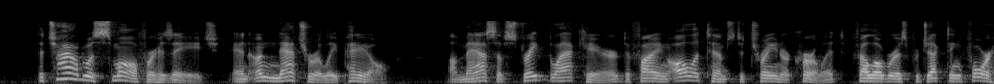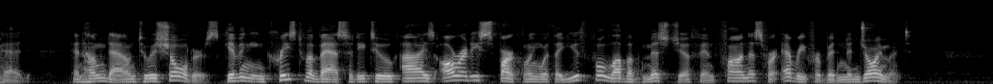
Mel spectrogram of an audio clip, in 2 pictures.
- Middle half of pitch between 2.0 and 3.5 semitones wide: No, average, 5.2 semitones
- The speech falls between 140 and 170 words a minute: Yes, average, 165 wpm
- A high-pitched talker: No, medium, 140 Hz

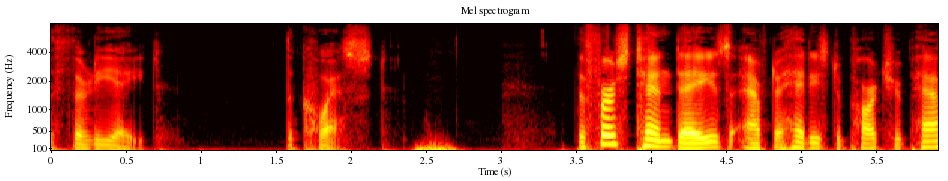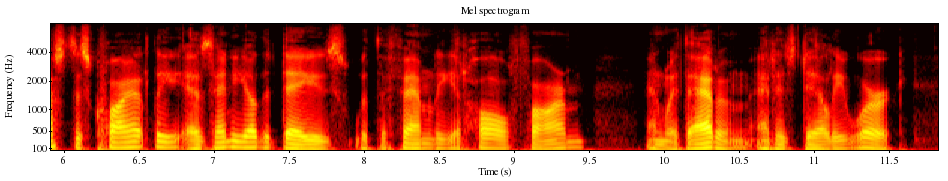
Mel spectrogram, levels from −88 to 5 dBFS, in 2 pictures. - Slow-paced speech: No, average, 160 wpm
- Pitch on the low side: Yes, low, 110 Hz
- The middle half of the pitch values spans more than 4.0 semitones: Yes, average, 4.4 semitones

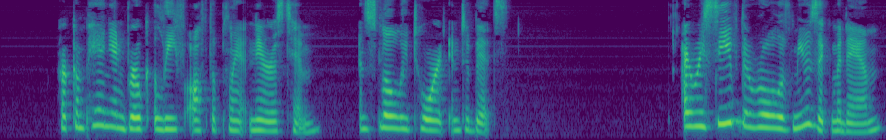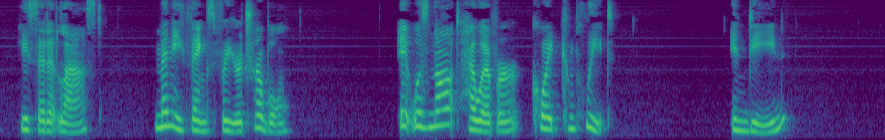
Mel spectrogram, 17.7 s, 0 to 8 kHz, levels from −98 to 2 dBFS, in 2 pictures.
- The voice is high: Yes, high, 235 Hz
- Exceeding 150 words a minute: No, average, 140 wpm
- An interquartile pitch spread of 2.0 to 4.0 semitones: No, average, 4.7 semitones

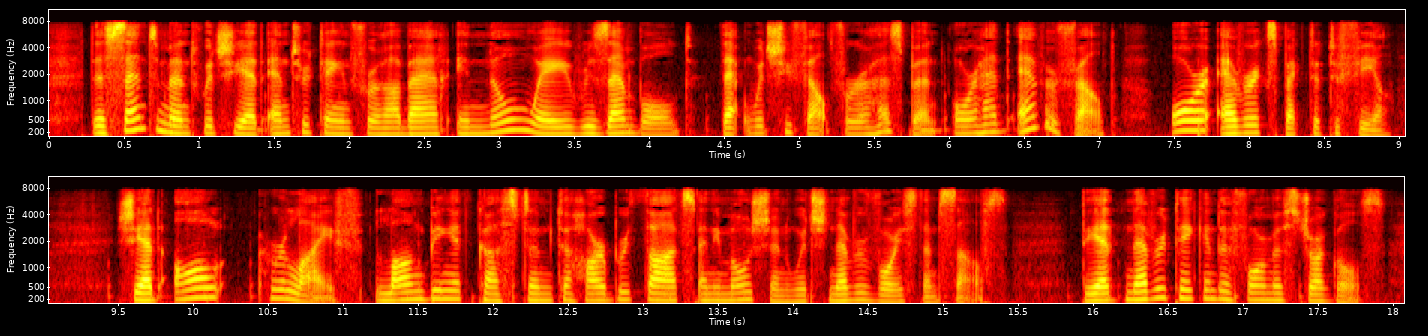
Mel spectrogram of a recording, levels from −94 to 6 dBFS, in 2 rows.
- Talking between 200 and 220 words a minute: No, average, 175 wpm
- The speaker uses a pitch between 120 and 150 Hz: No, medium, 170 Hz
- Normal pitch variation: Yes, average, 3.0 semitones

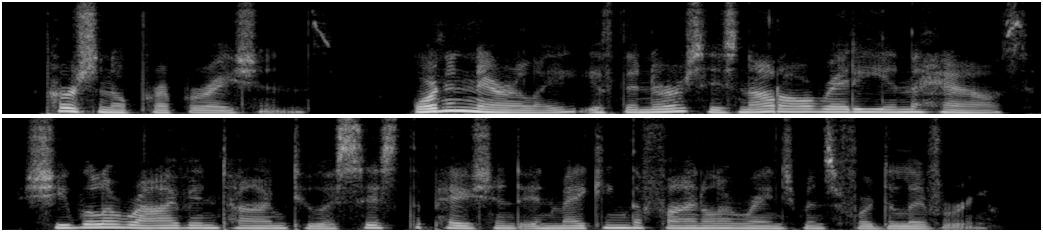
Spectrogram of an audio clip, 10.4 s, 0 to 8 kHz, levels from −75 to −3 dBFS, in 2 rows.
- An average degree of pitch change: Yes, average, 3.3 semitones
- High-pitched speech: No, medium, 165 Hz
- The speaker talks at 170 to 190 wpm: No, average, 160 wpm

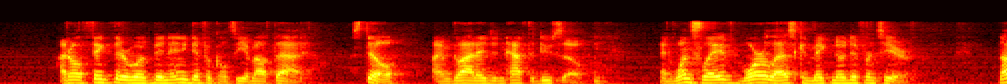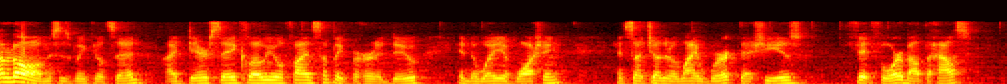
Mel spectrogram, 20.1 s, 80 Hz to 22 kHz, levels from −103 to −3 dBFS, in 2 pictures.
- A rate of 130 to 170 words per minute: No, average, 200 wpm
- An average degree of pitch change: Yes, average, 3.4 semitones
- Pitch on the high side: No, low, 130 Hz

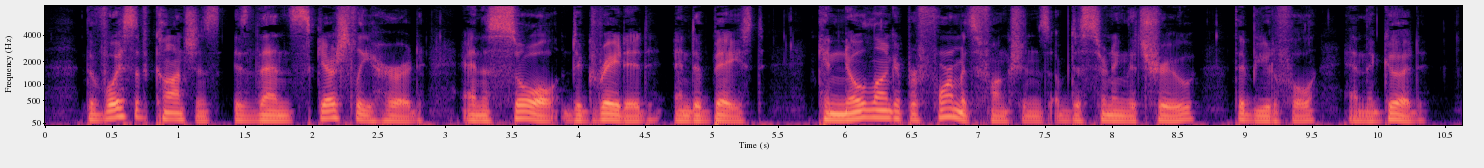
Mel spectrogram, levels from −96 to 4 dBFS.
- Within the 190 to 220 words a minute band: No, average, 165 wpm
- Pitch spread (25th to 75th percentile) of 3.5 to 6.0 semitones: Yes, average, 4.4 semitones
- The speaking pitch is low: Yes, very low, 95 Hz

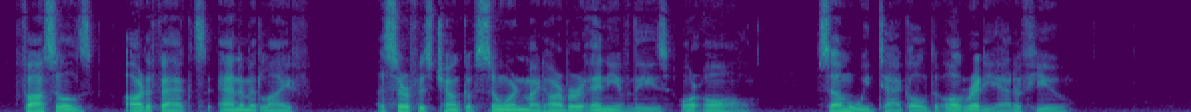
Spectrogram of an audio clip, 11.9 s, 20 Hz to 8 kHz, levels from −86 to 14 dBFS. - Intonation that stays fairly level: No, average, 3.3 semitones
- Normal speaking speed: No, slow, 115 wpm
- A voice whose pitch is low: Yes, low, 110 Hz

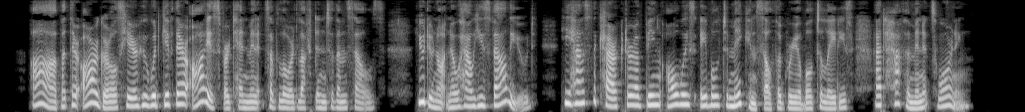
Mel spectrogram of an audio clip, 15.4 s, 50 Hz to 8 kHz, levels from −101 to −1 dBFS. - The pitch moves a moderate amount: No, wide, 6.9 semitones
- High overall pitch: Yes, high, 215 Hz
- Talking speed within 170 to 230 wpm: Yes, average, 175 wpm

